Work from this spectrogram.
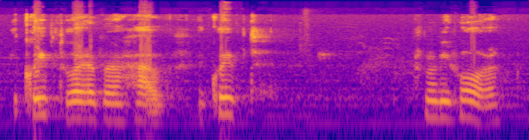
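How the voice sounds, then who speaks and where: Music can be heard behind the speaker. A woman talks at a fairly slow pace. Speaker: gaming streamer. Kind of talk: let's play commentary. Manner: casual, hesitant with fillers.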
